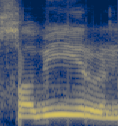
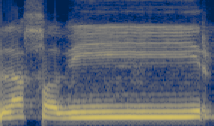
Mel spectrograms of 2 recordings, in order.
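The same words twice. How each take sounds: First: Said in the usual way. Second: খবির with a long, loud "ee", stopping on r; pausal form. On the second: Shown as a demonstration. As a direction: drop the un and stretch the ee of খবির. (ওয়াকফে খবির লম্বা টেনে) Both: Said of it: "ওয়াকফ করলে কি হবে?".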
